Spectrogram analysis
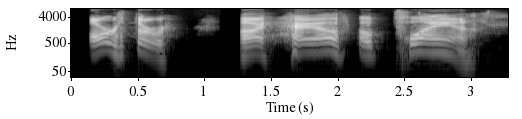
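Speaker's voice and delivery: very high, loud video game character voice. Comparing characters' plans, quoting a line as a Dutch impression. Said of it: "that's my best Dutch impression".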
